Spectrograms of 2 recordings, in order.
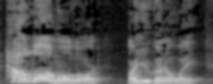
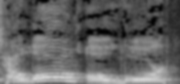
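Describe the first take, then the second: First: Righteous anger. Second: High, loud wailing cry of How long. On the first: Retold or imitated. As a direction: cry out to God in anger. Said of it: "in righteous anger". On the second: A narrator's reading. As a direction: cry it out to heaven. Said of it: "they cried out with a loud voice".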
